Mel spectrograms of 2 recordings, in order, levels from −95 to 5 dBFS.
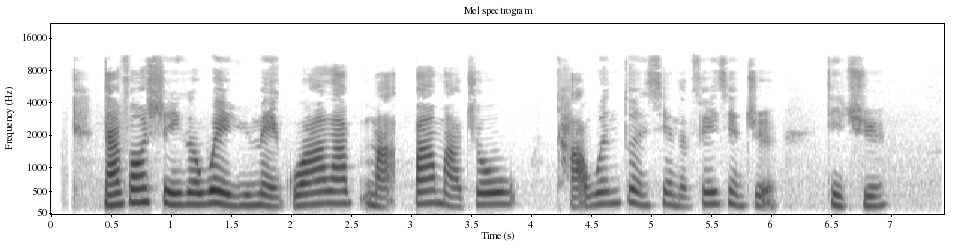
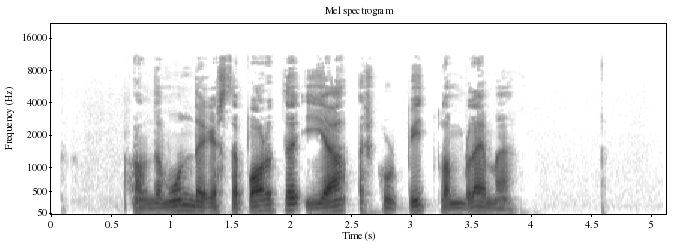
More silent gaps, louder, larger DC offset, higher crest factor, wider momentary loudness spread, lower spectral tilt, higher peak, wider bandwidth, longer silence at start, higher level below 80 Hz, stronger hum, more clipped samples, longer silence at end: neither; second, -26 LUFS vs -21 LUFS; neither; about the same, 20 dB vs 22 dB; about the same, 13 LU vs 11 LU; about the same, -5 dB/octave vs -6 dB/octave; second, -6 dBFS vs -2 dBFS; about the same, 11 kHz vs 11.5 kHz; second, 0.2 s vs 0.65 s; second, -84 dBFS vs -54 dBFS; neither; neither; second, 0.5 s vs 1.3 s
